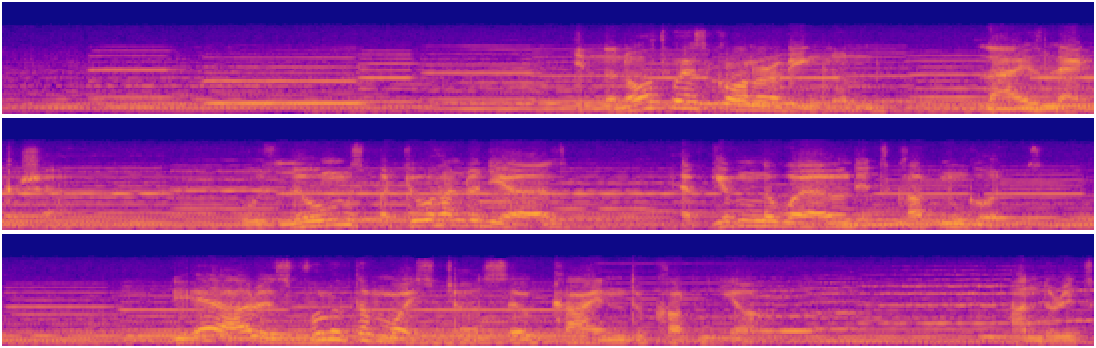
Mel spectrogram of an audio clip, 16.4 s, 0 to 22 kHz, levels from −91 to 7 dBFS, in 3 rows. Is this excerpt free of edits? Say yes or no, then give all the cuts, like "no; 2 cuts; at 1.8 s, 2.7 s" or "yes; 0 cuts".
yes; 0 cuts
